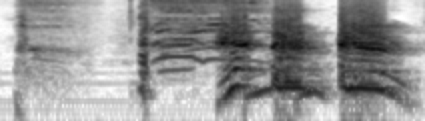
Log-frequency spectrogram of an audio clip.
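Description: Loud throat clearing: a few rough, raspy, voiced bursts in quick succession, heard alone without speech.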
